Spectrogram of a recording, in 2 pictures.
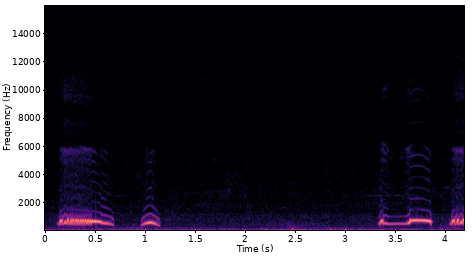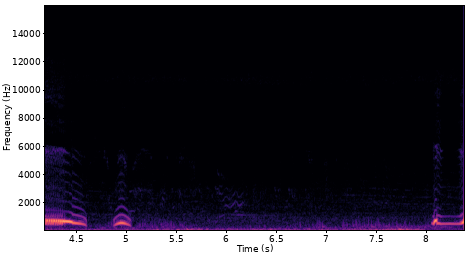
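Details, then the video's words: Spotted dove cooing in 'đồng pha' style for training caged birds: a long falling coo with a short hoot, a pause, then a full stepped phrase with drawn note and final hoot, another phrase starting at the close. "chim cu GÁY GỌI kích bổi hiệu quả giọng đồng pha"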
